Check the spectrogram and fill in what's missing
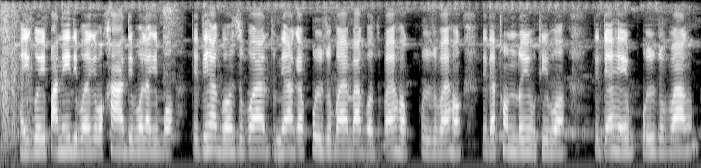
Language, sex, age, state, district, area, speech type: Assamese, female, 60+, Assam, Morigaon, rural, spontaneous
